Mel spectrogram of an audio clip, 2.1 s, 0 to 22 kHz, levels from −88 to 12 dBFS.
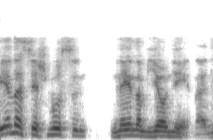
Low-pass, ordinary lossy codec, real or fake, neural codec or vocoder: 7.2 kHz; AAC, 32 kbps; real; none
